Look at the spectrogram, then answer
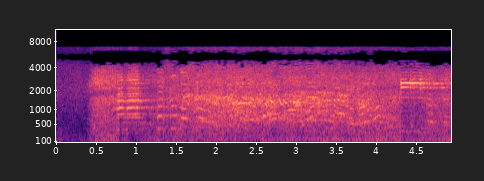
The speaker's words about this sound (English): The streets are quiet now, but in a few seconds they'll be filled with the bustle of morning traffic.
